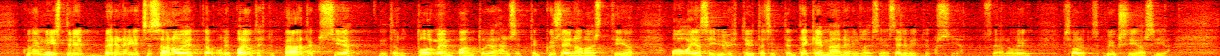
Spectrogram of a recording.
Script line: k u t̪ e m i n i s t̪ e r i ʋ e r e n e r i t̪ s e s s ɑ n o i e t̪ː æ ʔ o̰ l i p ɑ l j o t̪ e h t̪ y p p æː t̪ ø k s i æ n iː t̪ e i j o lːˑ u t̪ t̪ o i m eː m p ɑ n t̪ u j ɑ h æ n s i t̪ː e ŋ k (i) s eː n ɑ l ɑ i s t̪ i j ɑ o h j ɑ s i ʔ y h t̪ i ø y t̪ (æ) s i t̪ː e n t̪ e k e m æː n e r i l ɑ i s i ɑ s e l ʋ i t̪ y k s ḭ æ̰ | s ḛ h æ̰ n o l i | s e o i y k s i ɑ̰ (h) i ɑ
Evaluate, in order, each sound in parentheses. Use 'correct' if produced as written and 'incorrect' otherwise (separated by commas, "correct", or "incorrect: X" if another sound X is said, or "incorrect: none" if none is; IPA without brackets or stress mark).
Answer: incorrect: y, correct, incorrect: s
